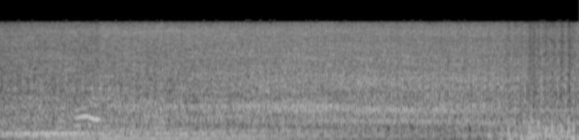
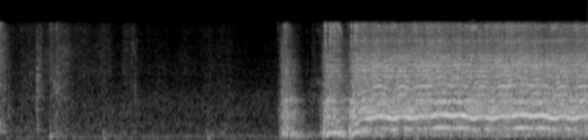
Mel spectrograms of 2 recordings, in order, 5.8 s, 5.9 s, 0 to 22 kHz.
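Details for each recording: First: 1939 Chevrolet Master six running after 48 years of storage, before any cleaning. Steady, even idle with no misses, knocks or hunting; described as running pretty good. A throttle problem was put down to rubbing on the belt cover. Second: 1939 Chevrolet Master, stored 48 years, cranking for a compression test on number 3 with oil already in the cylinders. Steady starter whir with an uneven pulse about once a second. Number 3 reads only about 15 psi (number 1 had 30, number 2 had 40); the valves are not seating.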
